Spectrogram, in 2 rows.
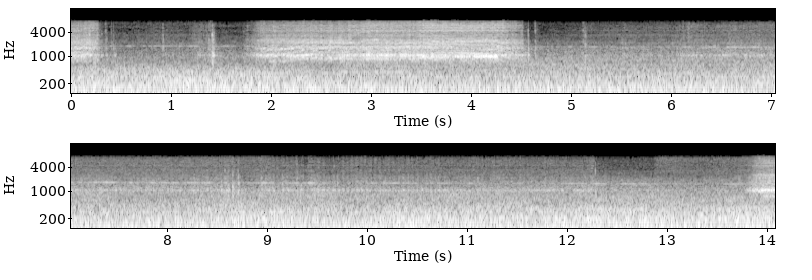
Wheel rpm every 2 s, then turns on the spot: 20, 110, 30, 20, 20, 20, 20.
4-12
